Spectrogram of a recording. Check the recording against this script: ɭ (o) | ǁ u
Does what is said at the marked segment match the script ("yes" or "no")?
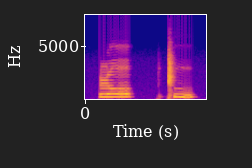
no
